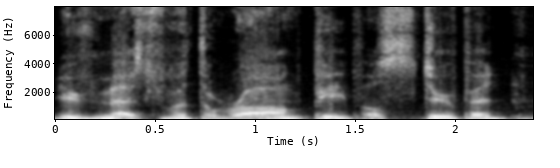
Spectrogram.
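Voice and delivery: creaky, rough, high, dim-witted brute creature voice. Voicing the Vesk enemy taunting the players: loud Vesk voice. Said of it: "He's loud".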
